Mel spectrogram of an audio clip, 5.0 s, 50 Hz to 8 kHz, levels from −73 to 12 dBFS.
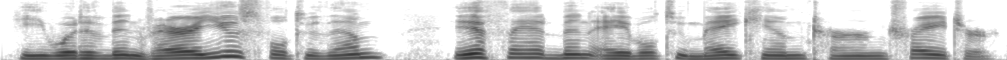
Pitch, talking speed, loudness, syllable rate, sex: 155 Hz, 215 wpm, -16 LUFS, 5.0 syllables/s, male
